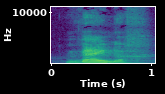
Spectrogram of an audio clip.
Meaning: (determiner) little, few, not much, not many; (pronoun) little, not much, not a lot; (adverb) 1. little, not much 2. not often
- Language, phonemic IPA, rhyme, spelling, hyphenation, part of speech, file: Dutch, /ˈʋɛi̯nəx/, -ɛi̯nəx, weinig, wei‧nig, determiner / pronoun / adverb, Nl-weinig.ogg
